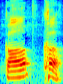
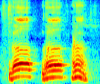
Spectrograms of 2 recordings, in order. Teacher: वर्गीय व्यंजन में पहला और दूसरा वर्ण आघोष होता है, पीछे की तीनों ध्वनियाँ सघोष होती हैं। यानी क्रम बनेगा अल्प प्राण 1, 3, 5, महाप्राण 2 और 4, अघोष 1, 2 और सघोष 3, 4, 5।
